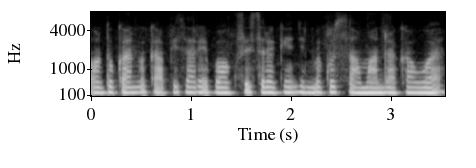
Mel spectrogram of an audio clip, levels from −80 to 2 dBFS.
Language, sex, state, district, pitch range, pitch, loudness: Hindi, female, Haryana, Jhajjar, 180-190 Hz, 185 Hz, -15 LUFS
